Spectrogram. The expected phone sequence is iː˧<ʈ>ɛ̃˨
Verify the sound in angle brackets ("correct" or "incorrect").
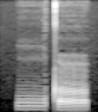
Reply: incorrect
